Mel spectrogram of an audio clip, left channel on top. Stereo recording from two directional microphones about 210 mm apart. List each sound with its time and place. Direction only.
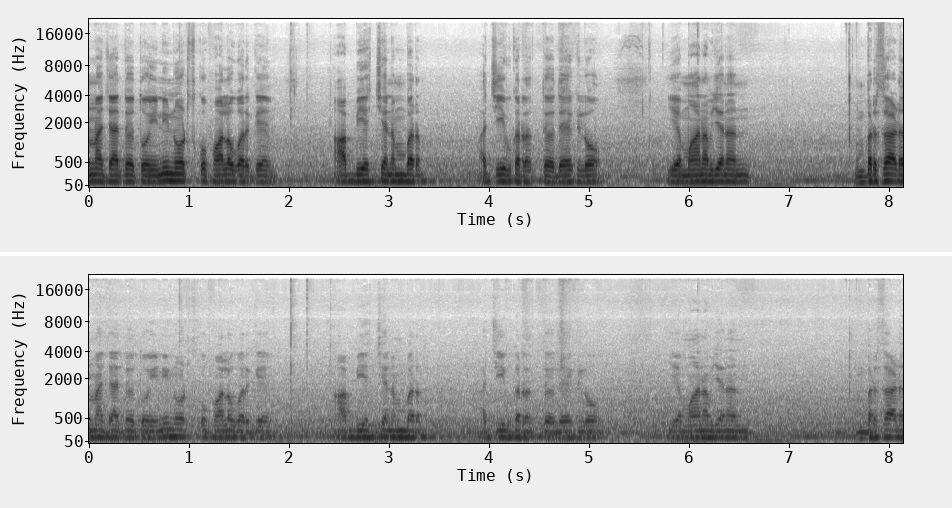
0.0 s speech: 60° left (ahead or behind)
7.8 s speech: 60° left (ahead or behind)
